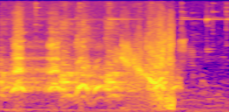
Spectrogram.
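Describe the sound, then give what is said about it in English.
Several small dogs bark and yip excitedly in quick, overlapping, loud bursts for about two seconds before cutting off abruptly into near silence. “Goo dogs! Goo dogs!”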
